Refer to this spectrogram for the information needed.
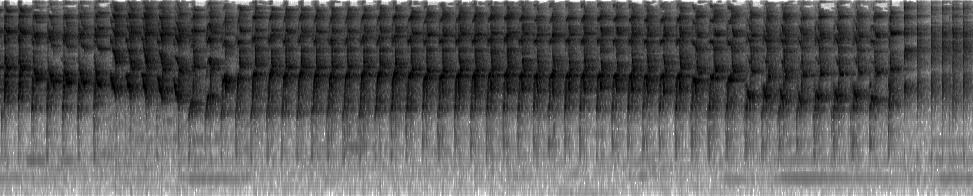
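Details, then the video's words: Fighter-type lovebird giving ngekek panjang, a long unbroken chattering song: rapid, evenly pulsed, high buzzy notes running for over seven seconds, with a slight dip in pitch early on and a faint low hum behind. "SEKALI BUNYI, BIKIN AUTO NYAUT, Jadikan Lovebirdmu FIGHTER Rajin Ngekek Panjang"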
